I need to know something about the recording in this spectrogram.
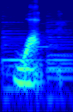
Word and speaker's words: は: Ha, it's written, but the pronunciation, when it works as a particle, it's called wa.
